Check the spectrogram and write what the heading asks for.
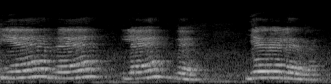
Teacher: पूरी तरह से जीभ मुख के किसी भी भाग को नहीं छूती अंतस्थ व्यंजन के उच्चारण में। इन्हें स्वर व व्यंजन के मध्य का भाग भी बोलते हैं।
